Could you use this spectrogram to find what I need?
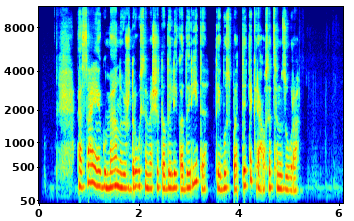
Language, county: Lithuanian, Klaipėda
